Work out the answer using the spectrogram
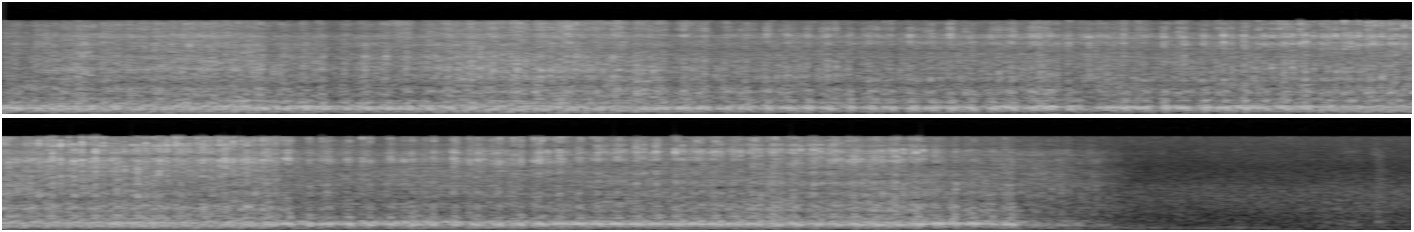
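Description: A car engine idling steadily, then stopping abruptly about twelve seconds in.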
